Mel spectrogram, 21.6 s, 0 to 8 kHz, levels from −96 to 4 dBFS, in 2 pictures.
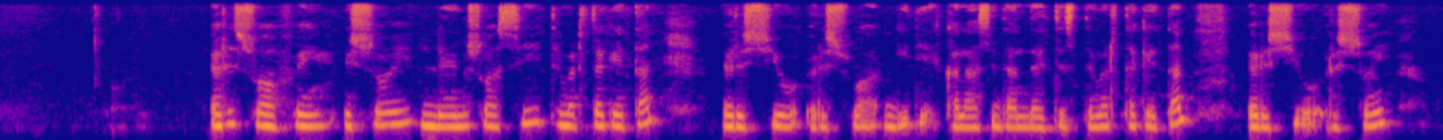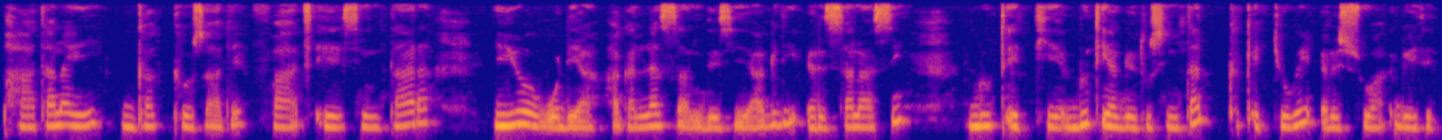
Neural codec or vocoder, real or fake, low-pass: none; real; 7.2 kHz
